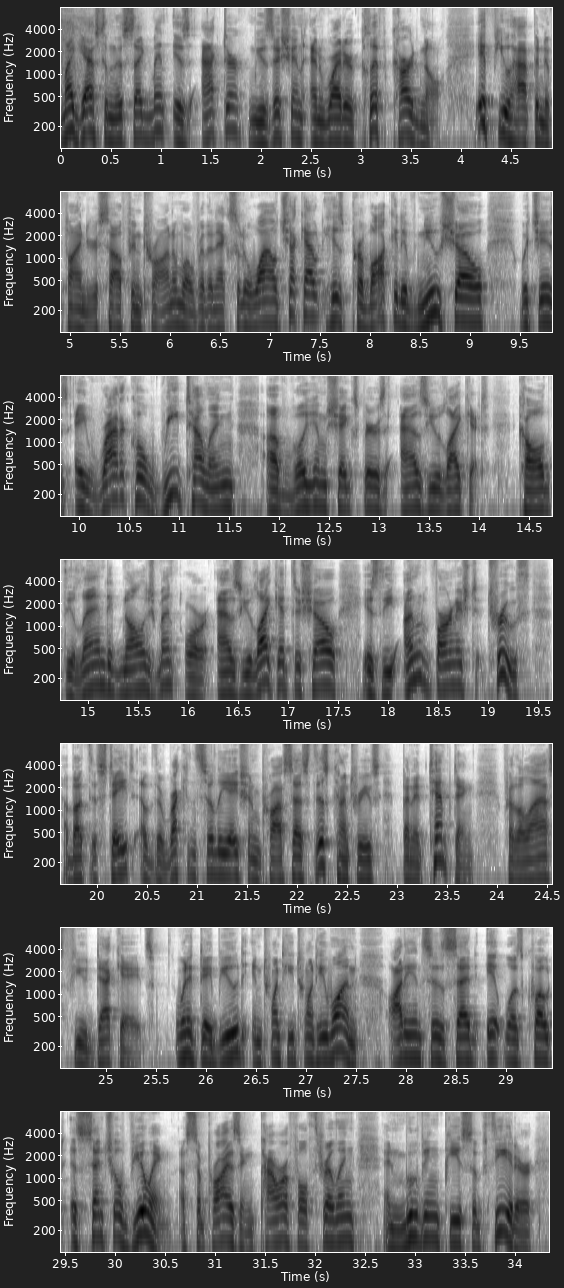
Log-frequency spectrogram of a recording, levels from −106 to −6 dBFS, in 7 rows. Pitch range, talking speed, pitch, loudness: 115-150 Hz, 165 wpm, 130 Hz, -25 LUFS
